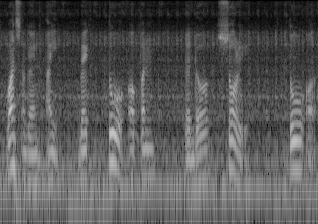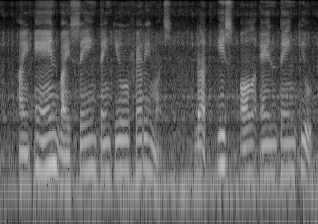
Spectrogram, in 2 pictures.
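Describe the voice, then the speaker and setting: With an Indonesian accent, a man of medium pitch speaks at a very slow pace with ordinary pitch variation and long, frequent pauses. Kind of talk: religious reminder talk to camera. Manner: hesitant, non-fluent English.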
